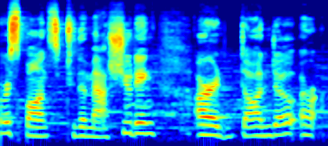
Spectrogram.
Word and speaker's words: Arredondo: Arredondo, or how do you say that name? Arredondo?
